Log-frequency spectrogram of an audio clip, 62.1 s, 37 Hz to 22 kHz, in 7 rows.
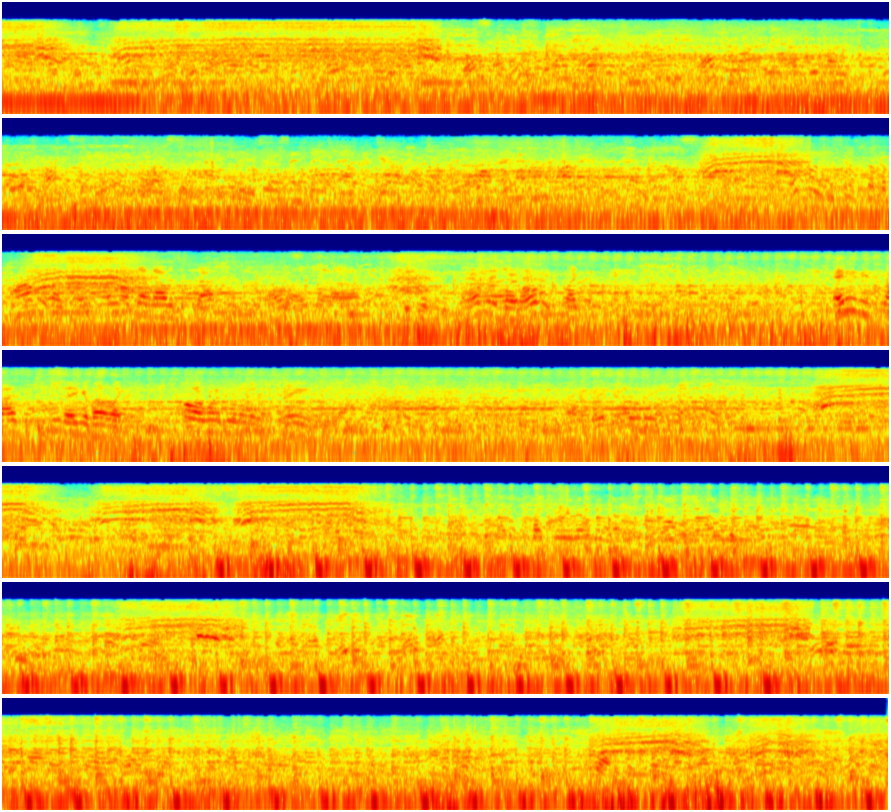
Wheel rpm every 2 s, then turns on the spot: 90, 160, 40, 30, 20, 10, 10, 20, 60, 60, 10, 10, 0, 0, 0, 0, 0, 60, 90, 80, 0, 0, 30, 50, 0, 60, 40, 30, 10, 50, 60.
4-10 46-48 52-58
